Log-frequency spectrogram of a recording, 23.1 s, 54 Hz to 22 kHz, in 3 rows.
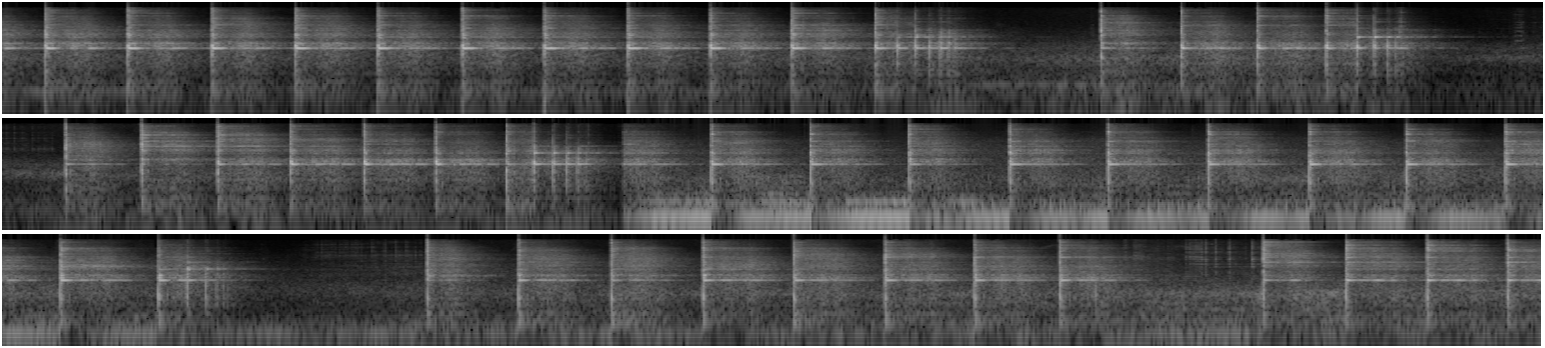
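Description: Hand hammer striking a red-hot bar of 4140 steel on an anvil, spreading out the end of a hot-cut chisel. The blows come in quick runs of about three a second with short pauses between runs, and each blow rings from the anvil.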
